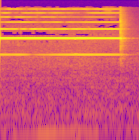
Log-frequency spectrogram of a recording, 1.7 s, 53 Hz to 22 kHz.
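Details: Inverter test starting a 1/2hp motor pump: steady shrill buzzer tone about a second and a half then cuts out; inverter overload alarm as the pump motor fails to start.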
